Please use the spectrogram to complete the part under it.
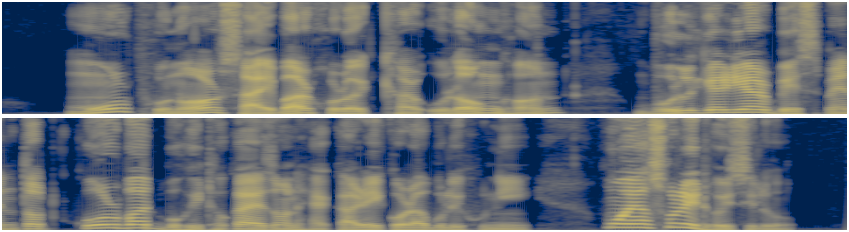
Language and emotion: Assamese, surprised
